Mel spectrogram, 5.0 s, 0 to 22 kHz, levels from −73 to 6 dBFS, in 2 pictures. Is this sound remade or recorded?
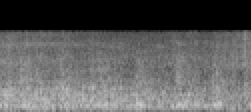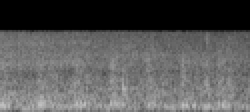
recorded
